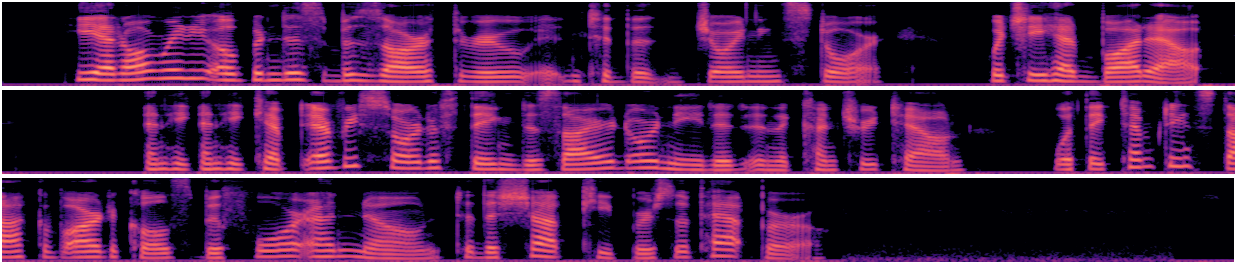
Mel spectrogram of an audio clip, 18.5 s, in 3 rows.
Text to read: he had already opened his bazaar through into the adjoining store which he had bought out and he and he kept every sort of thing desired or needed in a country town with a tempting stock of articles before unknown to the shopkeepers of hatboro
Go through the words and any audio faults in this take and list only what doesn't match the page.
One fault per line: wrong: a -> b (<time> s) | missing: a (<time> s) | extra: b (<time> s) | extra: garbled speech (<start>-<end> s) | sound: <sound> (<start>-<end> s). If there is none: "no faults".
no faults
